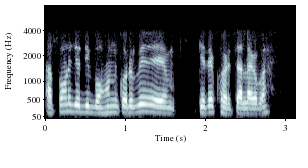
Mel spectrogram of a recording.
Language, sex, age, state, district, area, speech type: Odia, male, 45-60, Odisha, Nuapada, urban, conversation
